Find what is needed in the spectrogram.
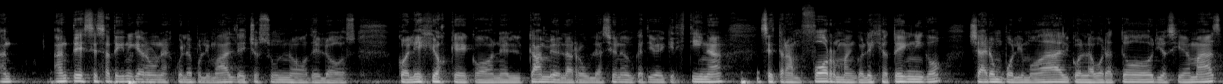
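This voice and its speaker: A man with an ordinary speaking voice talks at a fairly quick pace, his intonation fairly even. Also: fairly low pitch for a man. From Argentina, Buenos Aires western suburbs (Merlo). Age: 30s. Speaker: food technologist, university student. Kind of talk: casual interview.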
